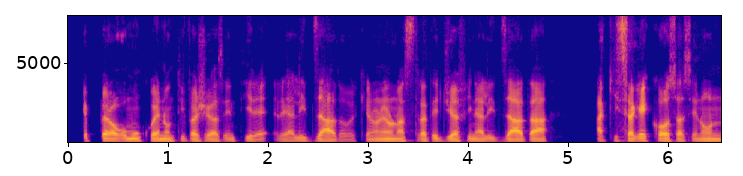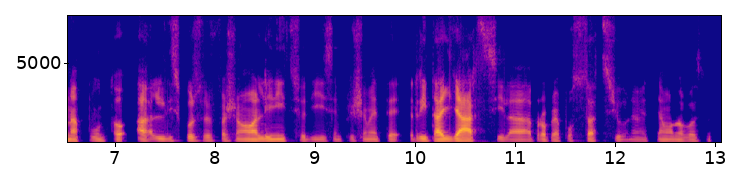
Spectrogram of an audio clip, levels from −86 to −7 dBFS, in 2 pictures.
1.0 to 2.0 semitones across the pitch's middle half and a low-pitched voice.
Yes: narrow, 1.4 semitones; low, 105 Hz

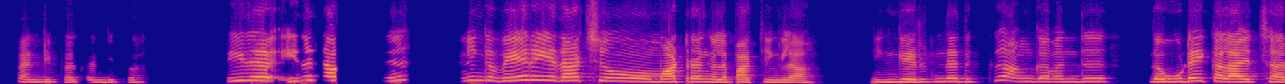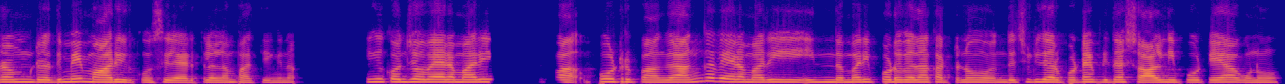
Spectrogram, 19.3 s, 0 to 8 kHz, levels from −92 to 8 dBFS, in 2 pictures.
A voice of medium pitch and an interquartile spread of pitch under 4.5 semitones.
No: high, 225 Hz; average, 3.4 semitones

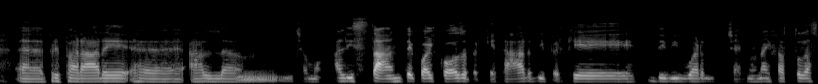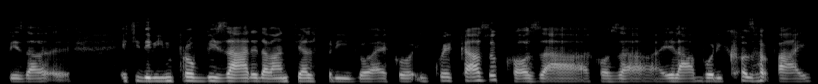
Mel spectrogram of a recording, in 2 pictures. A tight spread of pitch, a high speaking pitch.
No: narrow, 1.9 semitones; medium, 145 Hz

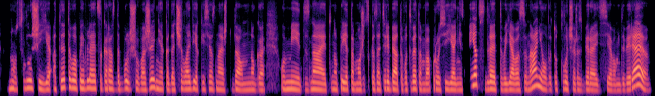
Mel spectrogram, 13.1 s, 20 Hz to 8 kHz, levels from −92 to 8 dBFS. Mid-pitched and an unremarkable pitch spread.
No: medium, 165 Hz; narrow, 2.3 semitones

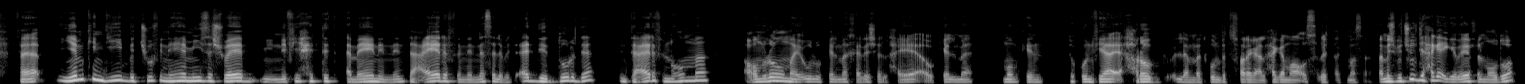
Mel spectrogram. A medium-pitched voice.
No: low, 130 Hz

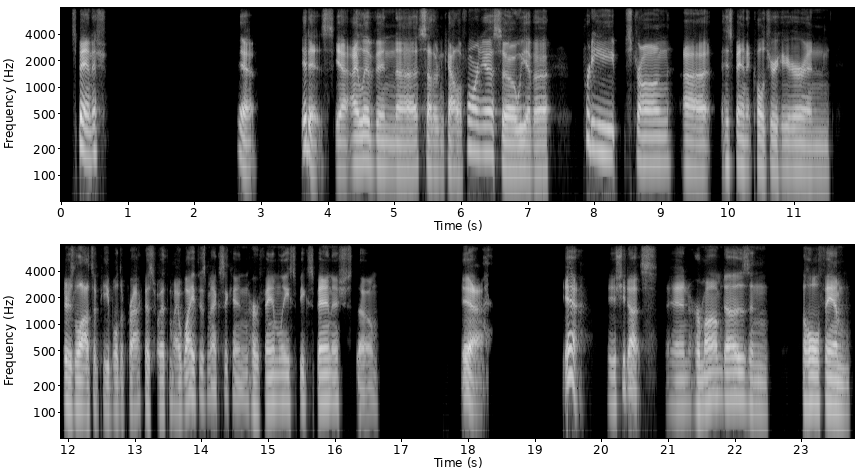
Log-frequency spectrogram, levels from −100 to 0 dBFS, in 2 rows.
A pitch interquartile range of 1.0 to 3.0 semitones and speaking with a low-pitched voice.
Yes: average, 2.7 semitones; low, 120 Hz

